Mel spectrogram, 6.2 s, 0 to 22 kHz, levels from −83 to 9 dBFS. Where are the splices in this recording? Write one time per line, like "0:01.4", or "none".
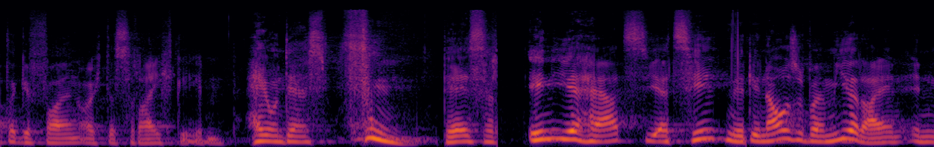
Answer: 0:01.2
0:01.6
0:02.9
0:03.3
0:05.0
